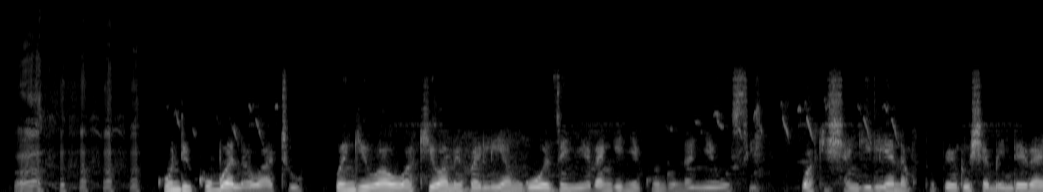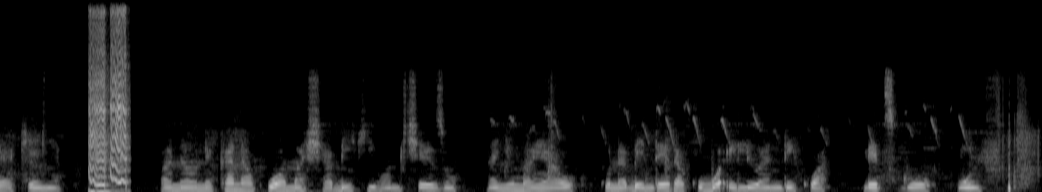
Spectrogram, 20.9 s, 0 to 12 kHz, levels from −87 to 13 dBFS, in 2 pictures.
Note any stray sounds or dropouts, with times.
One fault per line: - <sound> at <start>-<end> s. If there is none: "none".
- laugh at 0.1-1.4 s
- squeak at 11.3-11.7 s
